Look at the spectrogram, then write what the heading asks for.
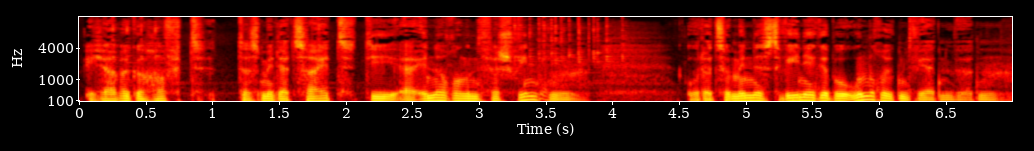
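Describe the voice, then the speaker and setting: An actor playing a brooding man haunted by memories, speaking in halting fragments in an introspective radio drama monologue. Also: low-pitched, warm tone, a little hiss or hum, natural voice. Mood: troubled.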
